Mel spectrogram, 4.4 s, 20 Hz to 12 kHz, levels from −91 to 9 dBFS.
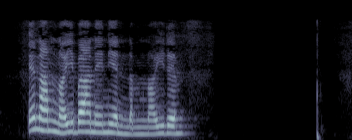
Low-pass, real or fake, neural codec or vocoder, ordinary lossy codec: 7.2 kHz; real; none; MP3, 48 kbps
